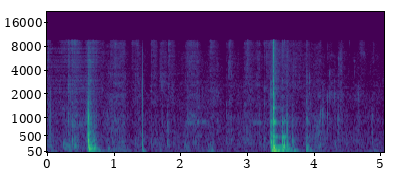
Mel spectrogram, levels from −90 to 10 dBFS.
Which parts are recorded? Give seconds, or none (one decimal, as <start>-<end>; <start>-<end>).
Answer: 0.8-5.1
